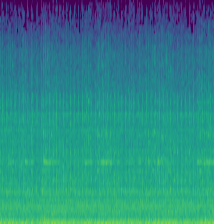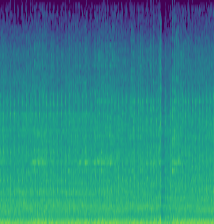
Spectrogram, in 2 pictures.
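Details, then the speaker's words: Lawn mower that ran rough, just after fuel filter replacement: steady low putter, no stumbling or surging, running cleanly; new fuel filter cleared up the problem. "guess it likes the new filter. That's crazy. I'm glad I got that on camera. That was sick. Cleared right up."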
